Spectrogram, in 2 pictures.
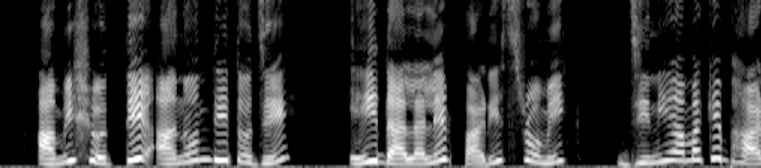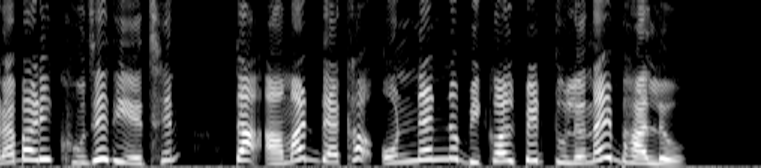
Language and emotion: Bengali, happy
